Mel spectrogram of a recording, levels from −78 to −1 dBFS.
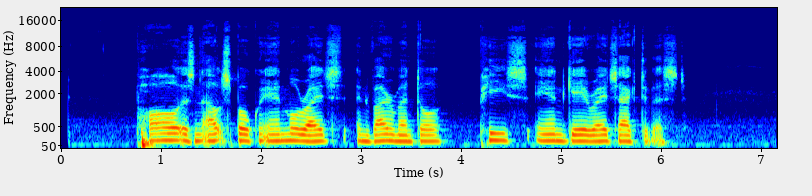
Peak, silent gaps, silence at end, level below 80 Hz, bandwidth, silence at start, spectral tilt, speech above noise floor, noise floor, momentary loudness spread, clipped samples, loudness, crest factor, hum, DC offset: -4 dBFS; none; 1 s; -36 dBFS; 13.5 kHz; 0.75 s; -7.5 dB/octave; 34 dB; -53 dBFS; 12 LU; under 0.1%; -20 LUFS; 16 dB; none; under 0.1%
